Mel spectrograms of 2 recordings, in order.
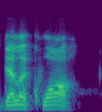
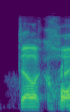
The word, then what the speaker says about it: Delacroix: I think it's Louisiana near New Orleans, so that's French. Delacroix. – Delacroix.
